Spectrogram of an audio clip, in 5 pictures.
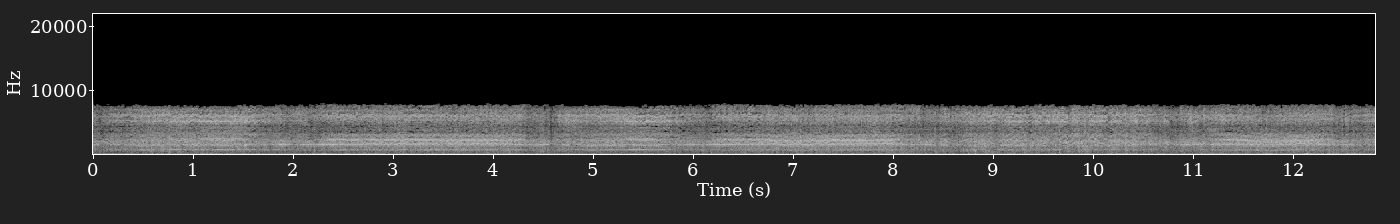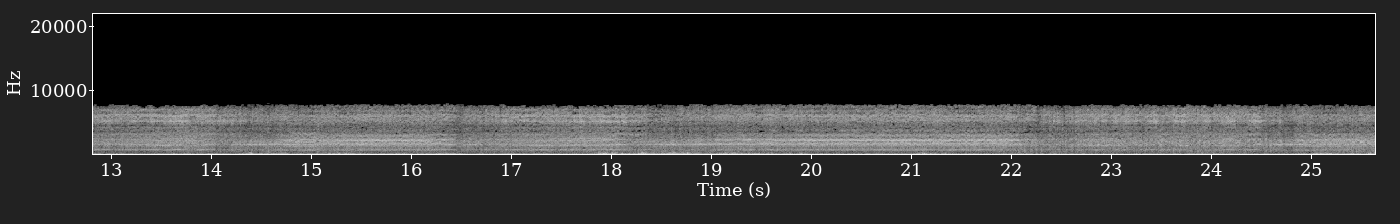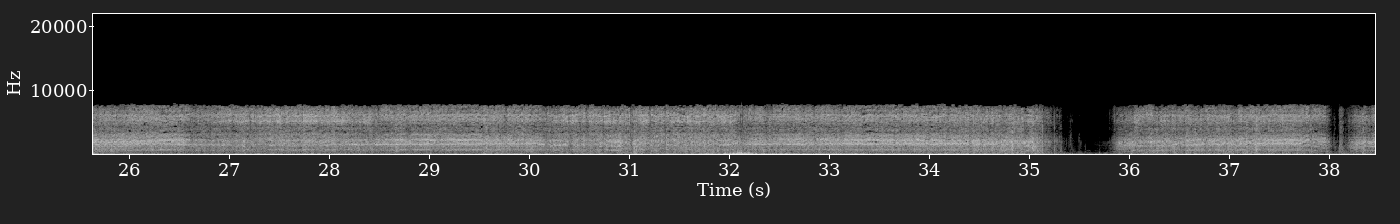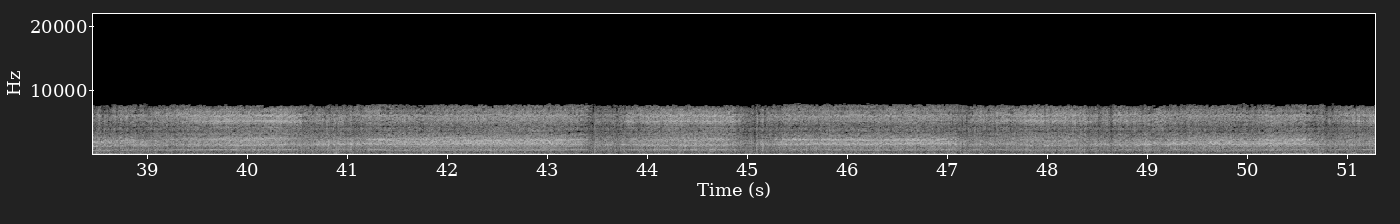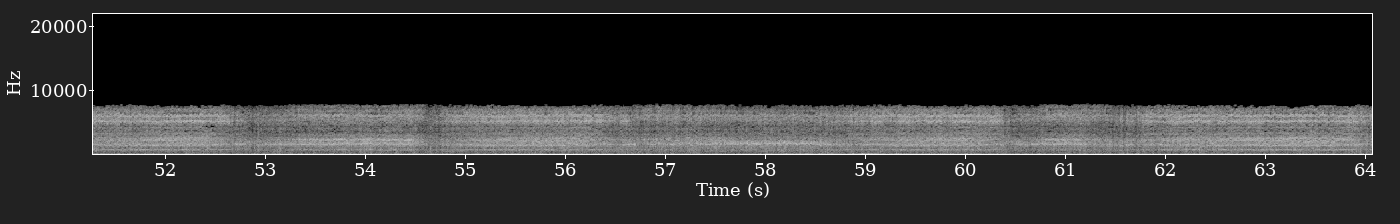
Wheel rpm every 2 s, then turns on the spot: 220, 210, 210, 210, 210, 220, 210, 210, 220, 220, 220, 210, 200, 210, 220, 210, 220, 130, 160, 170, 220, 210, 210, 220, 210, 210, 220, 210, 210, 210, 210, 210.
none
